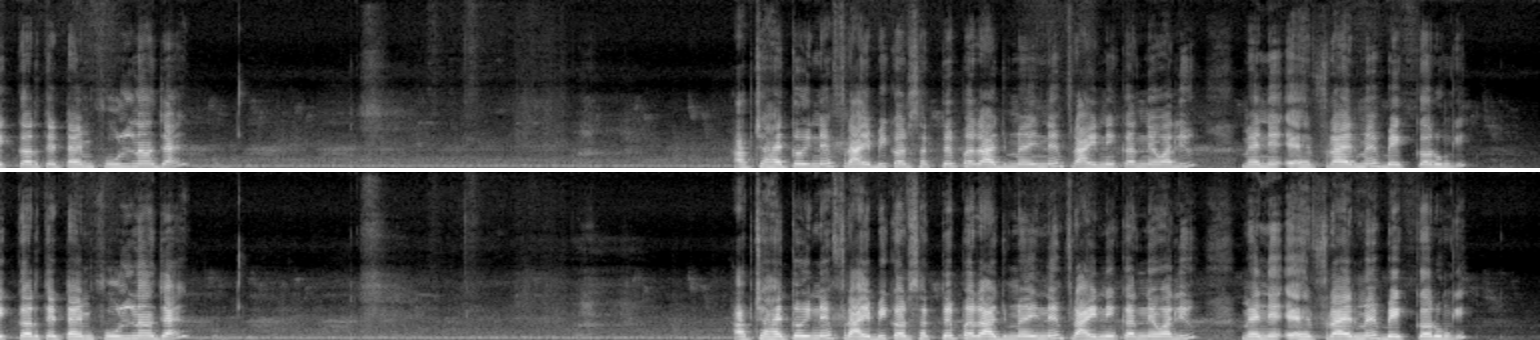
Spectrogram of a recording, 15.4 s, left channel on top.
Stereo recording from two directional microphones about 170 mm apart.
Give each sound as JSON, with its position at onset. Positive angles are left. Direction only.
{"t": 0.0, "sound": "a woman's voice", "side_deg": -20}
{"t": 7.3, "sound": "a woman's voice", "side_deg": -20}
